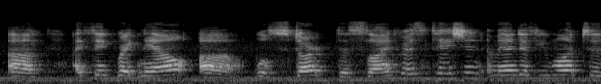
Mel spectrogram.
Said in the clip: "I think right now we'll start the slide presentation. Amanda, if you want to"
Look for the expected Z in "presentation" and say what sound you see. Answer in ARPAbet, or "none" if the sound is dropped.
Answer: Z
